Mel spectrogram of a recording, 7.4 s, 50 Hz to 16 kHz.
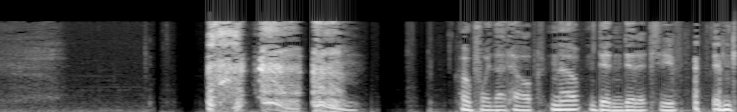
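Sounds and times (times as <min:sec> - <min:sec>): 
harsh raspy throat clearing: 0:02.1 - 0:03.7
speech: 0:04.6 - 0:07.3.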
